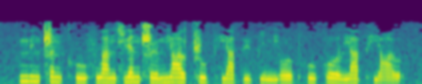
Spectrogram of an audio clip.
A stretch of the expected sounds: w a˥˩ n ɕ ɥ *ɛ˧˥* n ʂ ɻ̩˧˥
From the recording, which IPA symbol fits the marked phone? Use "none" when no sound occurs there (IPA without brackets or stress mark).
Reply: ɛ˥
